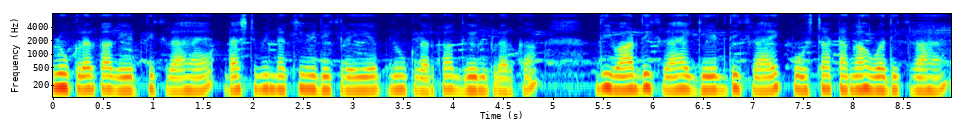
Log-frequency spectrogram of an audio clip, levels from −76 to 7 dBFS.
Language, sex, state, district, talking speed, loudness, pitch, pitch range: Hindi, female, Uttar Pradesh, Muzaffarnagar, 225 wpm, -17 LUFS, 160 Hz, 155-165 Hz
